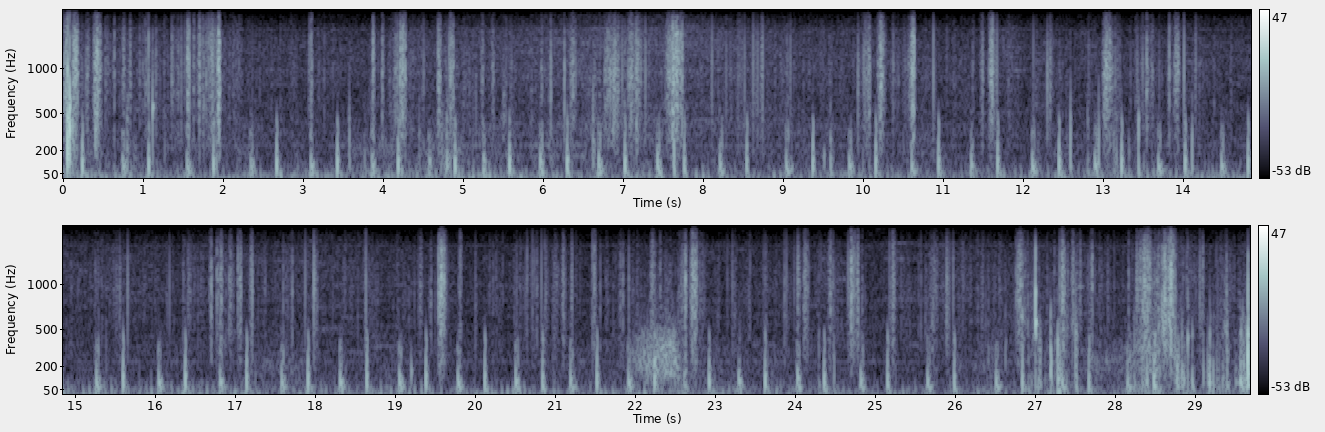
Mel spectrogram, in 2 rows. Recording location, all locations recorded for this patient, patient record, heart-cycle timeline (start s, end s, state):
mitral valve (MV)
aortic valve (AV)+pulmonary valve (PV)+tricuspid valve (TV)+mitral valve (MV)
#Age: Child
#Sex: Female
#Height: 134.0 cm
#Weight: 29.4 kg
#Pregnancy status: False
#Murmur: Absent
#Murmur locations: nan
#Most audible location: nan
#Systolic murmur timing: nan
#Systolic murmur shape: nan
#Systolic murmur grading: nan
#Systolic murmur pitch: nan
#Systolic murmur quality: nan
#Diastolic murmur timing: nan
#Diastolic murmur shape: nan
#Diastolic murmur grading: nan
#Diastolic murmur pitch: nan
#Diastolic murmur quality: nan
#Outcome: Normal
#Campaign: 2014 screening campaign
0.00	2.32	unannotated
2.32	2.44	S1
2.44	2.66	systole
2.66	2.73	S2
2.73	3.08	diastole
3.08	3.20	S1
3.20	3.40	systole
3.40	3.47	S2
3.47	3.84	diastole
3.84	3.96	S1
3.96	4.16	systole
4.16	4.23	S2
4.23	4.56	diastole
4.56	4.66	S1
4.66	4.86	systole
4.86	4.93	S2
4.93	5.24	diastole
5.24	5.34	S1
5.34	5.56	systole
5.56	5.64	S2
5.64	5.96	diastole
5.96	6.06	S1
6.06	6.28	systole
6.28	6.35	S2
6.35	6.69	diastole
6.69	6.78	S1
6.78	7.01	systole
7.01	7.09	S2
7.09	7.42	diastole
7.42	29.70	unannotated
